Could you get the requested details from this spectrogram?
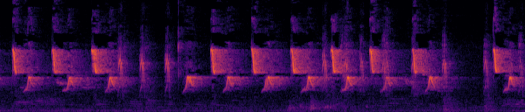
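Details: Prinia song, recorded clear for prompting a caged bird to sing: quick high-low chirp pairs with sharp starts, slightly uneven spacing and a short pause before the last notes.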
